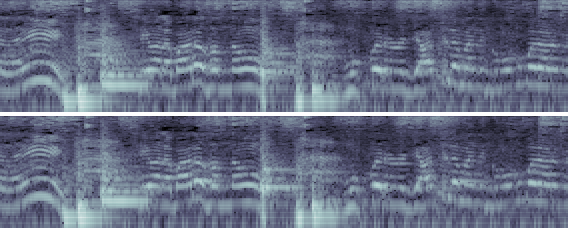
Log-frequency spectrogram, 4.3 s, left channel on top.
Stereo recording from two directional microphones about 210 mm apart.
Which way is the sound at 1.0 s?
25° left (ahead or behind).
